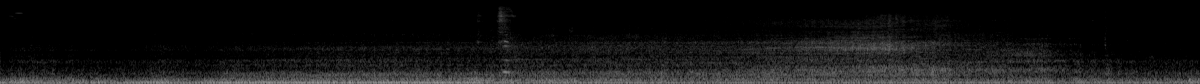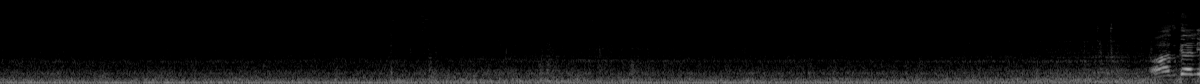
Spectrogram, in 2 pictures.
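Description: Truck engine running steadily at low speed in the cab, with road and rattle noise from the rough dirt road. An oncoming school bus passes close by partway through, adding a swell of engine and tyre noise.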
